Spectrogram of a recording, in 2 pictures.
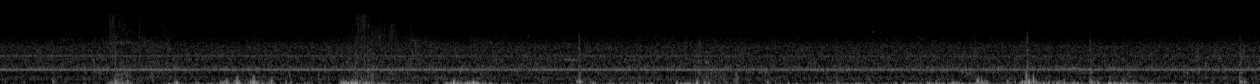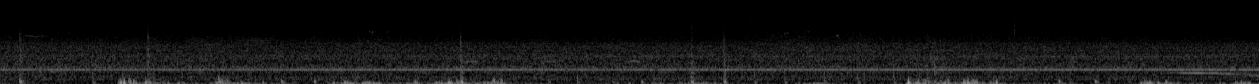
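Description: Footsteps thud on grass as a figure runs.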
